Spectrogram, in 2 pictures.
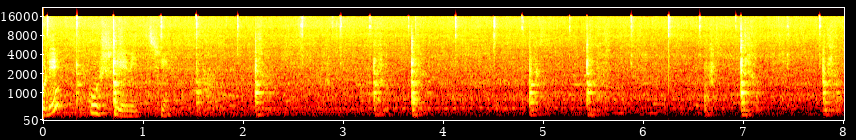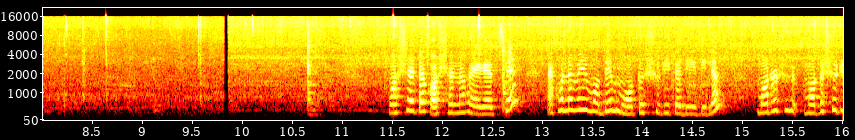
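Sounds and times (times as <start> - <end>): masala sizzling in oil: 0.0 - 16.0
spatula tapping and scraping pan: 0.3 - 8.2.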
